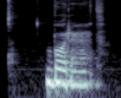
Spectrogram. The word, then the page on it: barat: Hungarian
